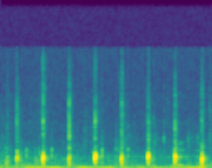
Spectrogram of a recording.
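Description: Faint, quick hand clapping, about six or seven claps a second, over a low steady hum.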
